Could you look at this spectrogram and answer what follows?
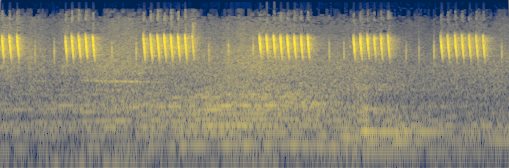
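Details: Bar-winged prinia singing energetically as a prompt for young birds: five bright, high, rapid buzzy trills in five seconds, accompanied by a noticeable low rumbling hum and background noise.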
